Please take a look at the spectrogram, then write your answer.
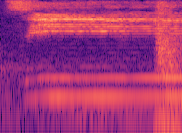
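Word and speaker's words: س: তা আমি এখন বলছি এটাকে, যেটার তিনটা মাথা আছে, উপরে নুক্তা নেই, উপরে নুক্তা নেই, এটার নাম হলো সিন। একটু দীর্ঘ করে লম্বা করে করতে হবে।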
